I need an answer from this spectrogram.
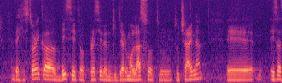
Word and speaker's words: Guillermo Lasso: would like to talk about the ecuadorian president guillermo lasso did i say it right yes yeah okay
